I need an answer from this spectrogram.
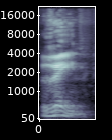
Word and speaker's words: Ren: No, I'm just gonna say it as it's pronounced in northern part of Europe, REN.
